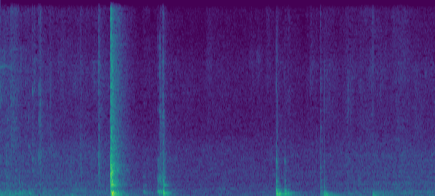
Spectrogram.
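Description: A plastic lid clicks and clatters on a plastic cage.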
